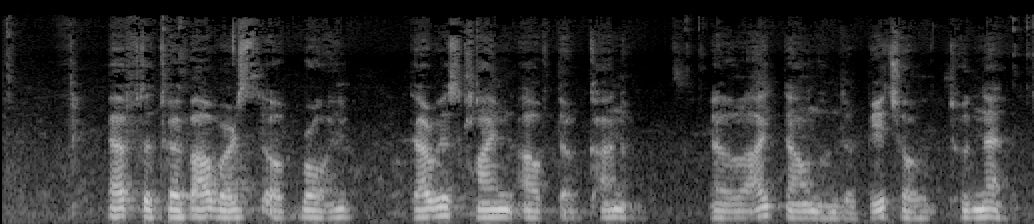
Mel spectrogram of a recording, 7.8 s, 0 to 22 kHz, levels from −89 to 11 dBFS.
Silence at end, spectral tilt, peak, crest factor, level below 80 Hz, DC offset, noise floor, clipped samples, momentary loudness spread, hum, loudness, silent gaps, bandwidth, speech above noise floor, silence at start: 0.2 s; -6.5 dB/octave; -2 dBFS; 18 dB; -52 dBFS; under 0.1%; -45 dBFS; under 0.1%; 10 LU; none; -19 LUFS; none; 16 kHz; 27 dB; 0.55 s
